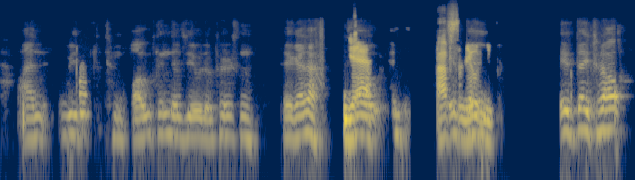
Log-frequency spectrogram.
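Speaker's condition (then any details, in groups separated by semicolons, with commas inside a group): Cerebral palsy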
